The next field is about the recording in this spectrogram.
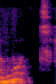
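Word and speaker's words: מות: tres consonantes verdad pero la de medio se convirtió en vocal Y entonces ya no más pronunció mut es el verbo morir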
